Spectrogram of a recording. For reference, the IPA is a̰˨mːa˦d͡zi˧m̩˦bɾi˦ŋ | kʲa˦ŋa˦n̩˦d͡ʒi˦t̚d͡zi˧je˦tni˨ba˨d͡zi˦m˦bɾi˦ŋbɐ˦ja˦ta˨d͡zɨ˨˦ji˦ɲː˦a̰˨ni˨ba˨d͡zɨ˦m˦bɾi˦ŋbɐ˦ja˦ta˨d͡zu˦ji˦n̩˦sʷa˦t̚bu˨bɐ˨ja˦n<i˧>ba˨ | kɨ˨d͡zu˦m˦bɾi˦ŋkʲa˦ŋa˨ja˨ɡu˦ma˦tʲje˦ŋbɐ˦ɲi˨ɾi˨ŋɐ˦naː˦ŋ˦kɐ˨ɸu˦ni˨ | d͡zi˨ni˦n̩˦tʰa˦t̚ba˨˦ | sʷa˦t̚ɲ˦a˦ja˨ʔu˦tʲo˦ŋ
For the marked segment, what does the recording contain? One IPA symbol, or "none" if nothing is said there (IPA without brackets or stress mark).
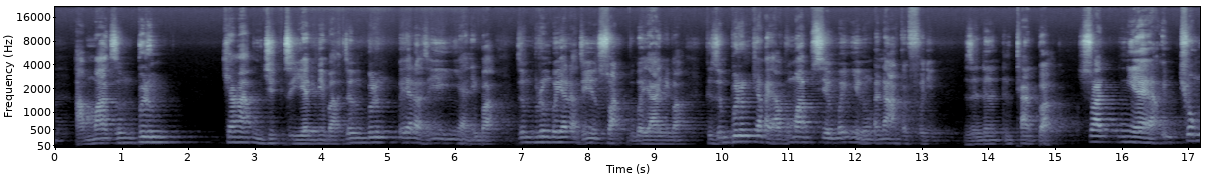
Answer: i˧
